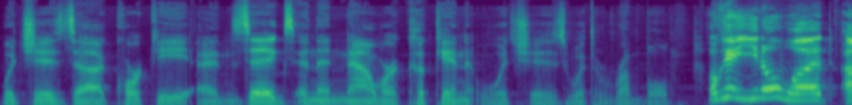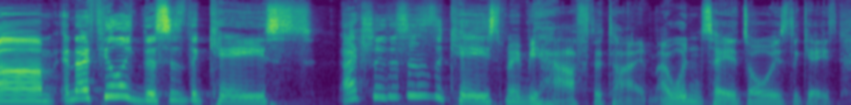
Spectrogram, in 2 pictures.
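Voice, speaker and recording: A man's voice: medium pitch, very animated, moderate pace, hardly any pauses, fairly bright tone, no room sound. A man hosting a reaction video, giving casual off-the-cuff game commentary in a rambling, conversational way that often checks for agreement. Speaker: YouTube reaction host.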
